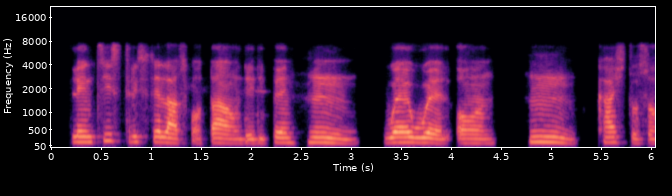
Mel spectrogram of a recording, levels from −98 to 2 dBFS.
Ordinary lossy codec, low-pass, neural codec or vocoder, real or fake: Opus, 16 kbps; 7.2 kHz; codec, 44.1 kHz, 7.8 kbps, DAC; fake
